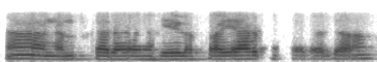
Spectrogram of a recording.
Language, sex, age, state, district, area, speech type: Kannada, female, 60+, Karnataka, Kolar, rural, conversation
